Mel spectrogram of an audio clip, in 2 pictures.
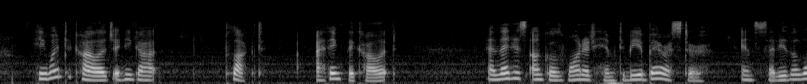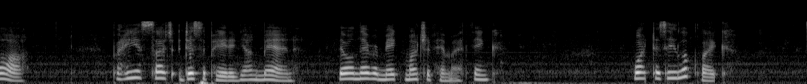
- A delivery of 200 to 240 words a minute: No, average, 180 wpm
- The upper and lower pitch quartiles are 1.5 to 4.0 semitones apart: No, average, 4.8 semitones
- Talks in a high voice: Yes, high, 230 Hz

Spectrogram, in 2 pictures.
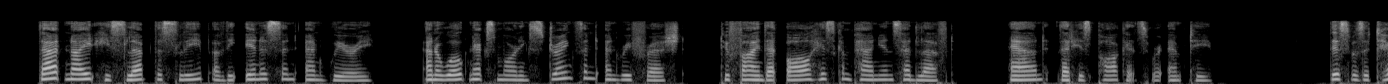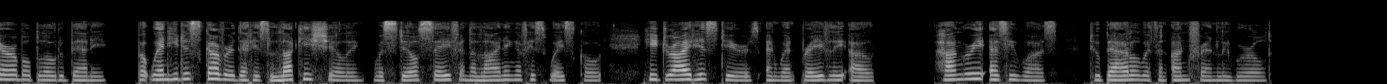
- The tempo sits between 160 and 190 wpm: Yes, average, 165 wpm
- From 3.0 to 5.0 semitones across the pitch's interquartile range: No, narrow, 2.5 semitones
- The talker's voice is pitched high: Yes, high, 210 Hz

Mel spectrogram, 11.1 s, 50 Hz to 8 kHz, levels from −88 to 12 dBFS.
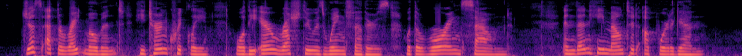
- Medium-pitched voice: Yes, medium, 180 Hz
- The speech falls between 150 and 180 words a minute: No, average, 140 wpm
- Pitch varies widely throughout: No, average, 2.9 semitones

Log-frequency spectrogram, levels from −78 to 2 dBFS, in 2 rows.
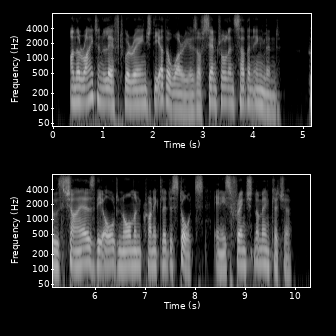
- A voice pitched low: Yes, low, 120 Hz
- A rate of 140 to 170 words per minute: Yes, average, 150 wpm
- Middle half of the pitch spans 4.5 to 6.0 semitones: No, average, 2.9 semitones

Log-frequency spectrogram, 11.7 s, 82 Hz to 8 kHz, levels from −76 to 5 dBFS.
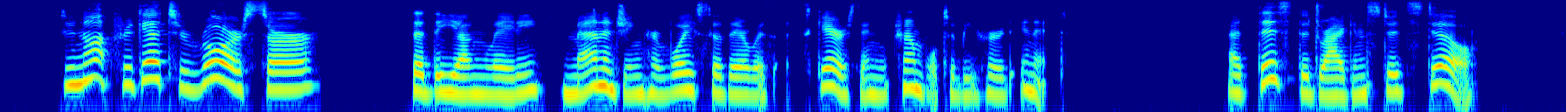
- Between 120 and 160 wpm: Yes, average, 155 wpm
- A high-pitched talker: Yes, high, 195 Hz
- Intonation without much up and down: No, average, 5.1 semitones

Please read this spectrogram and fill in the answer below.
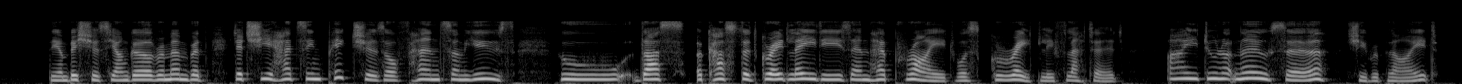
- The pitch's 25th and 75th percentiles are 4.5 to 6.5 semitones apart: No, average, 3.9 semitones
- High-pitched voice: Yes, high, 220 Hz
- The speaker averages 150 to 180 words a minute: No, slow, 135 wpm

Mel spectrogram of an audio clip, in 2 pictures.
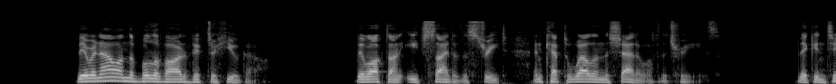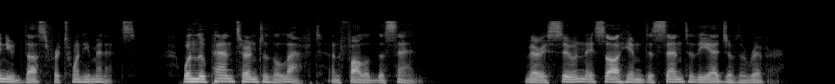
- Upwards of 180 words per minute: Yes, average, 195 wpm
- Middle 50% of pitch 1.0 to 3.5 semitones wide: Yes, average, 3.1 semitones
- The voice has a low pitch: Yes, low, 115 Hz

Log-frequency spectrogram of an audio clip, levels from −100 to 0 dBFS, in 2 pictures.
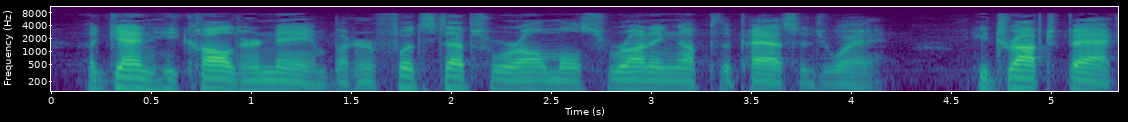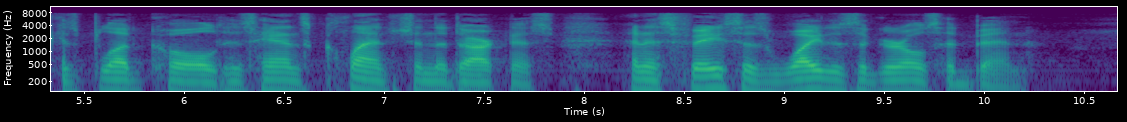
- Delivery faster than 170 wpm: Yes, average, 200 wpm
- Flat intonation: Yes, narrow, 2.2 semitones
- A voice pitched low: Yes, low, 105 Hz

